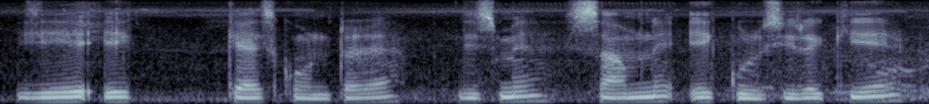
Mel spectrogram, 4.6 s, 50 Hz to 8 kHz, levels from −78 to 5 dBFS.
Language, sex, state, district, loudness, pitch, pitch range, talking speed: Hindi, male, Uttar Pradesh, Saharanpur, -20 LUFS, 125 Hz, 115-135 Hz, 140 wpm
